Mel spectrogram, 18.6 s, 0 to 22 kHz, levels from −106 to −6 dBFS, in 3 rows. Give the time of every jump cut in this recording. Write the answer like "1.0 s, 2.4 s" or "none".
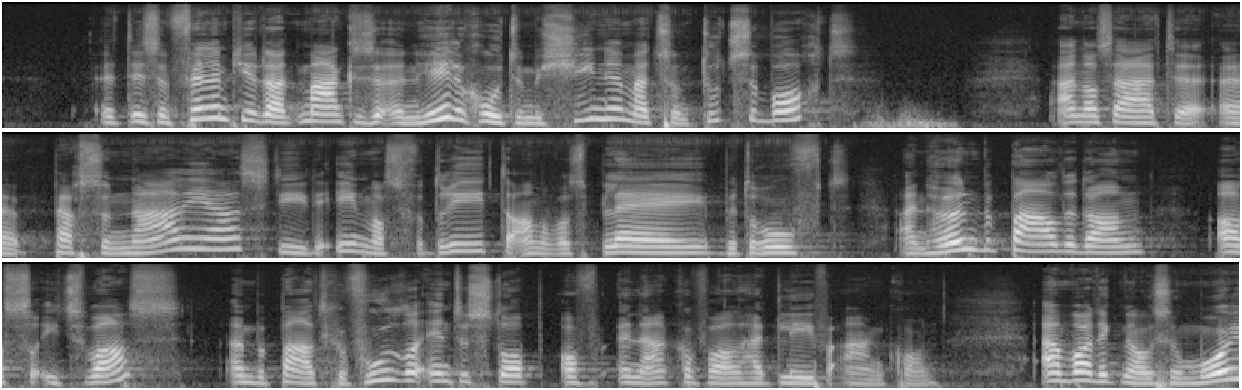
10.5 s, 15.1 s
